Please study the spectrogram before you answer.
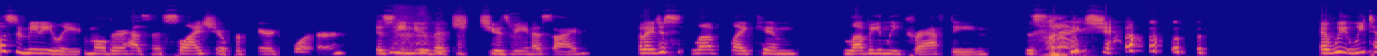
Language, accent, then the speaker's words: English; Texas, United States; we're both from Texas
